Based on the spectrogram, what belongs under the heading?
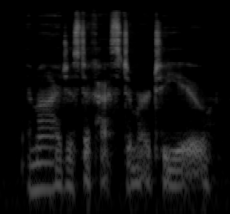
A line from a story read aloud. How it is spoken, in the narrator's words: he whispers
